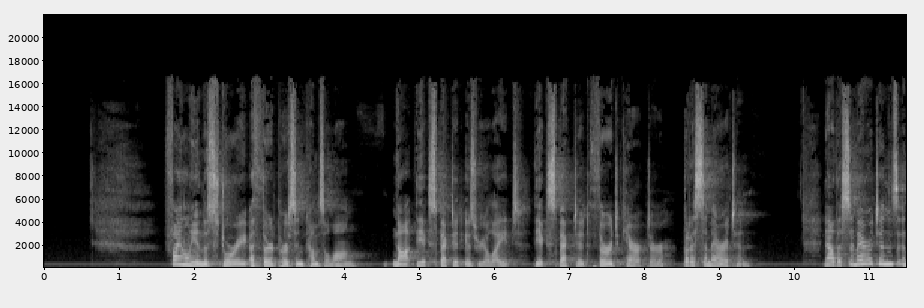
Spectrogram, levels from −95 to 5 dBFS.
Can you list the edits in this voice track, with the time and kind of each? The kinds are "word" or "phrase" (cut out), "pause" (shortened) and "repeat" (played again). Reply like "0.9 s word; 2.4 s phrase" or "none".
6.4 s pause; 8.4 s pause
